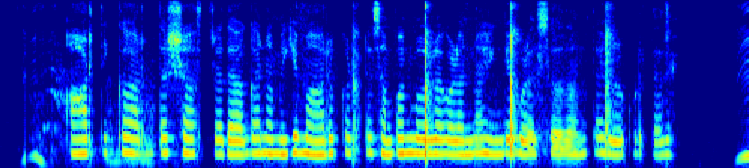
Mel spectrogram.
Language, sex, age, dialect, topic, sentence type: Kannada, female, 25-30, Central, banking, statement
